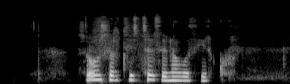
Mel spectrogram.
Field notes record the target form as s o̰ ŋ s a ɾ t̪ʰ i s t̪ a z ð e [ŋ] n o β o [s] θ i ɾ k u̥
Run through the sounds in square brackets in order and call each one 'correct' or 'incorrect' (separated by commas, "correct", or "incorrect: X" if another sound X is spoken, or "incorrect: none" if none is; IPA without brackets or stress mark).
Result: incorrect: none, incorrect: none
